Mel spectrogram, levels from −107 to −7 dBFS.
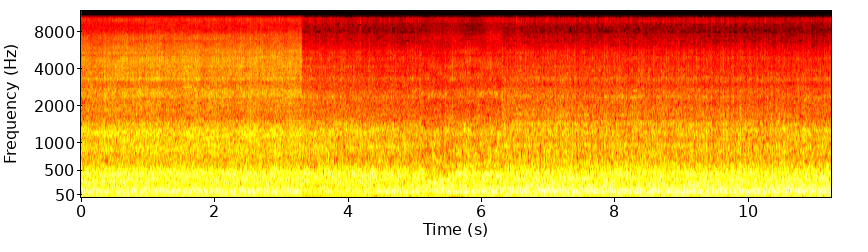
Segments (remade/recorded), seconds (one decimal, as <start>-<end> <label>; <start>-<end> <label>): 0.0-5.1 recorded; 5.1-6.3 remade; 6.3-11.3 recorded

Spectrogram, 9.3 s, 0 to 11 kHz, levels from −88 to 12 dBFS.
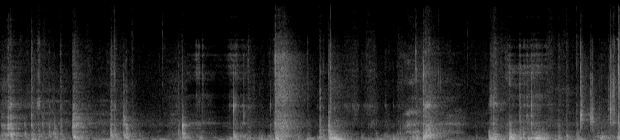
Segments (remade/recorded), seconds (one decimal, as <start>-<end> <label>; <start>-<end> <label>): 0.0-2.8 recorded; 2.8-3.7 remade; 3.7-7.6 recorded; 7.6-8.2 remade; 8.2-9.3 recorded

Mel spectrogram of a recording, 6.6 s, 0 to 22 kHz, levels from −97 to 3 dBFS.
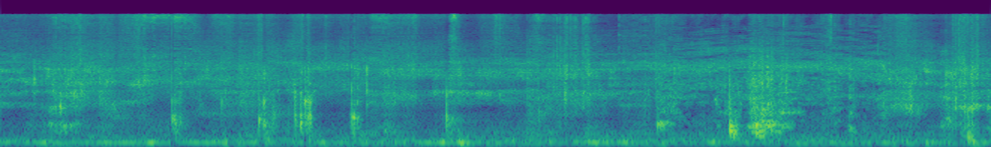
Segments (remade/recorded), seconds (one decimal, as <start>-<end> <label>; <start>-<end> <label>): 0.0-4.4 remade; 4.4-5.9 recorded; 5.9-6.6 remade

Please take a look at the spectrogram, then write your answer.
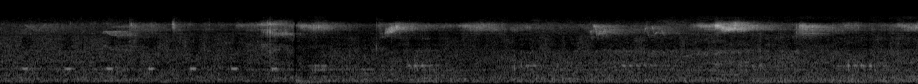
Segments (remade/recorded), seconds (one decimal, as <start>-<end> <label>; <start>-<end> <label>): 0.0-1.3 recorded; 1.3-5.3 remade; 5.3-6.9 recorded; 6.9-9.2 remade

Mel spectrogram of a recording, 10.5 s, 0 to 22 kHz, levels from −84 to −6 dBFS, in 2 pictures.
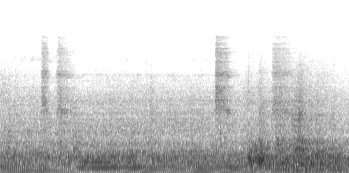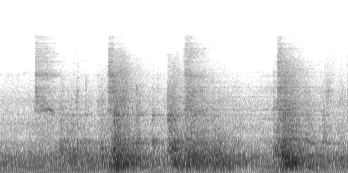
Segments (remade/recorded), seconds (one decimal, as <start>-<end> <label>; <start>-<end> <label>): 0.0-8.1 recorded; 8.1-10.1 remade; 10.1-10.5 recorded

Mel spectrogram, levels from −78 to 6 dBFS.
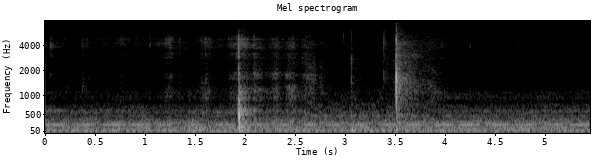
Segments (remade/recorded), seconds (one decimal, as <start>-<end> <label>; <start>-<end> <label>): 0.0-2.6 remade; 2.6-3.9 recorded; 3.9-5.5 remade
